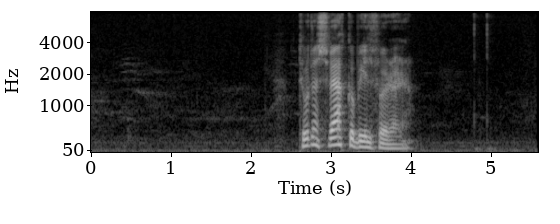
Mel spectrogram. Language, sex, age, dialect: Faroese, male, 36-60, Norðurstreymoy/Eysturoy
